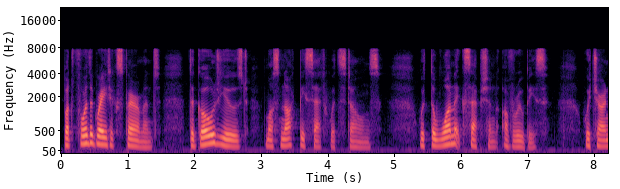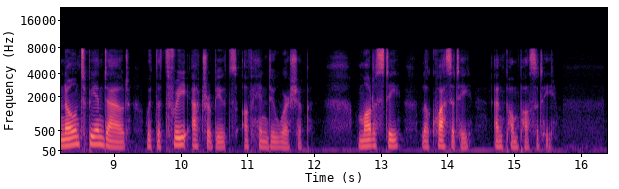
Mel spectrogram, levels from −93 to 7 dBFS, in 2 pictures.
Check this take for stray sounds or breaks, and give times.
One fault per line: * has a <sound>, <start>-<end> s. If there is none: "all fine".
all fine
